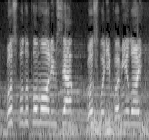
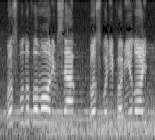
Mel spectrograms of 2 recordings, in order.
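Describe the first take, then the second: The two takes are said the same way.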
